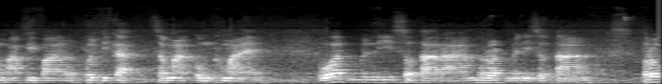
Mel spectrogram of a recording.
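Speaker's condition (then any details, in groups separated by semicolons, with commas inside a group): No condition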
